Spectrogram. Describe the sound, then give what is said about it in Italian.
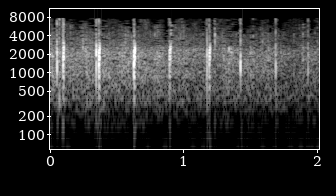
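Audience applause at a live event: a faint, sparse patter of individual claps with a few sharper peaks, with no voices over it. “Credo che questo si meriti un applauso.”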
